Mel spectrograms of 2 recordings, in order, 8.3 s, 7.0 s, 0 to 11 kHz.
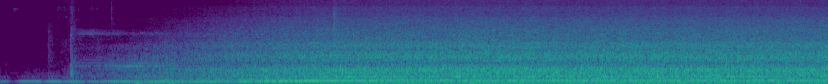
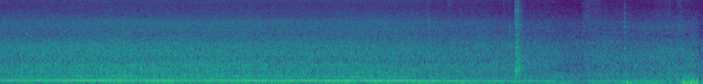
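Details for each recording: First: Early-1990s 20-inch Robeson 2393 box fan on high speed: steady drone with a rhythmic wobbling thrum about three times a second as it shakes and scoots side to side; warped blade hub. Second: 1991-1992 Robeson 2393 fan after its warped plastic blade hub was replaced with a spare blade: steady low hum, even airy whoosh, and the motor buzz is gone; running smoothly.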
